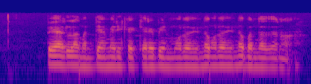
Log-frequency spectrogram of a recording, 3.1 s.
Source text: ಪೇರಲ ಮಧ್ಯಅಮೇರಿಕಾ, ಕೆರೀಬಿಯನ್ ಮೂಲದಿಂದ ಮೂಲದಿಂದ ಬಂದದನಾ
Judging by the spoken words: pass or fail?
pass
